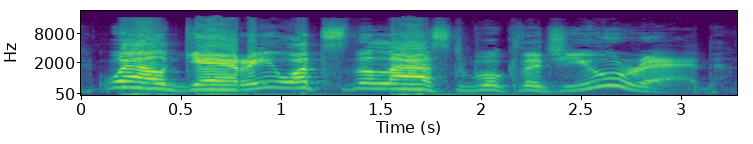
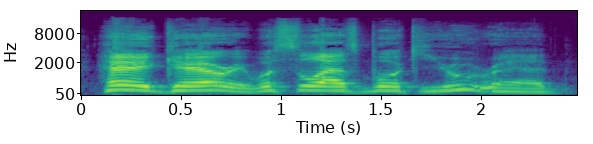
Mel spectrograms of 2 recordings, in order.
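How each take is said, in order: First: It is said in a put-on smart voice. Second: It is said in a dumb, oafish voice.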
